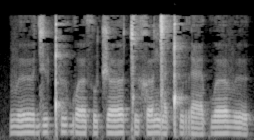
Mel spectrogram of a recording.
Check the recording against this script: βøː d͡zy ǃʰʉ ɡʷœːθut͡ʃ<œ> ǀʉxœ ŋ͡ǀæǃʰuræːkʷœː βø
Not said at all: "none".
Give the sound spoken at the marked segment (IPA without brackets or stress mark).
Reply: œː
